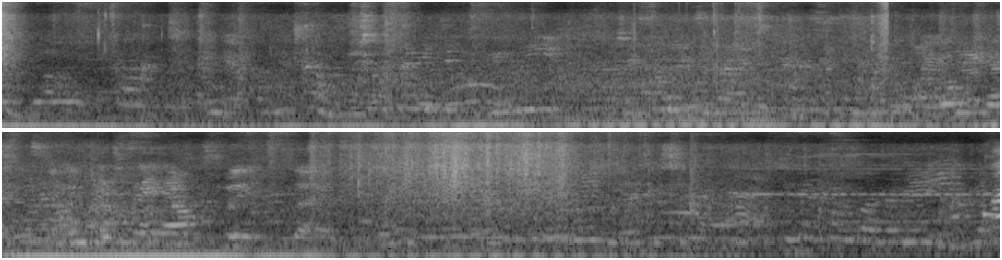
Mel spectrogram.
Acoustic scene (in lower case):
crowded indoor space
